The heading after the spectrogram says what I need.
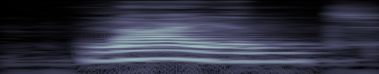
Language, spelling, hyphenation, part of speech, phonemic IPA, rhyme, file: Dutch, laaiend, laai‧end, adjective / adverb / verb, /ˈlaːi̯.ənt/, -aːi̯ənt, Nl-laaiend.ogg
- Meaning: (adjective) furious, enraged; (adverb) fiercely, intensely, ferociously; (verb) present participle of laaien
